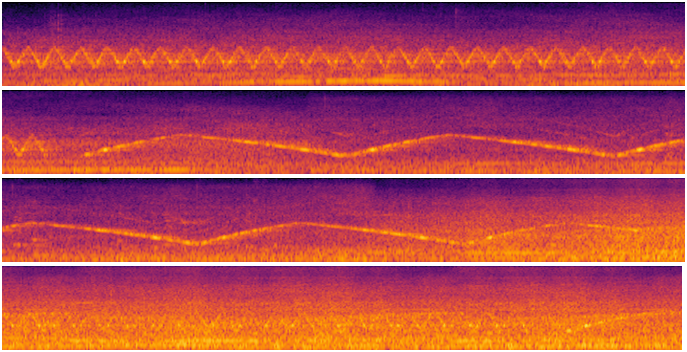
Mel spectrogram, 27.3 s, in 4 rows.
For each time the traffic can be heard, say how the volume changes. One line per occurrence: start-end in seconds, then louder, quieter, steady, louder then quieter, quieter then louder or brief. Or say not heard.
0.0-27.2 louder.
